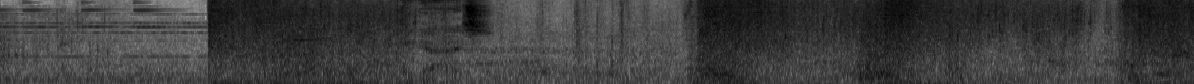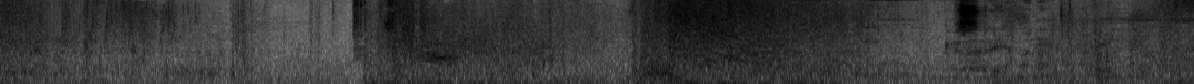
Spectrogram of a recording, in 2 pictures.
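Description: Blades slash and clash in a fight.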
